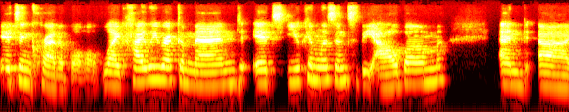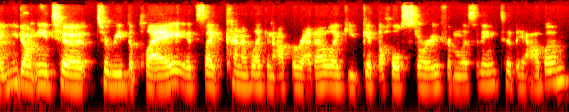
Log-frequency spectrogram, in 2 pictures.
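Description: A woman with an American accent talks at a fairly quick pace in a bright, sharp, medium-pitched voice with ordinary pitch variation. Her loudness swings widely on a very clean recording with a silent background. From southern Arizona (Tucson). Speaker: wedding planner. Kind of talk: casual interview.

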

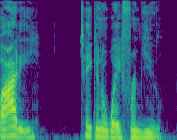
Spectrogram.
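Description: On a very clean recording with a silent background, a woman speaks in an American accent at a moderate pace. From Cleveland, Ohio. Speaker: poet and playwright. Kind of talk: interview. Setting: studio.

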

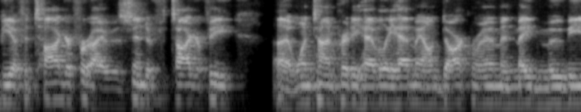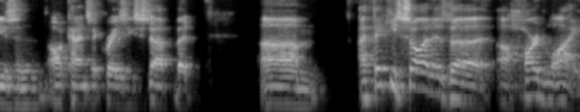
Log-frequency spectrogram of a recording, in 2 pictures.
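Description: With an American accent, this is a plain, everyday voice moving at a moderate pace. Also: man. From Texas, Houston area. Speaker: politician, former news anchor. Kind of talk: interview.

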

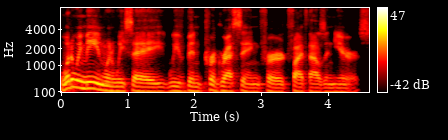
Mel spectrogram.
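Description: Over a quiet background, a man speaks at a very slow pace in a fairly low pitch. His intonation is lively. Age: 50s. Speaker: author and psychologist. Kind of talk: interview.

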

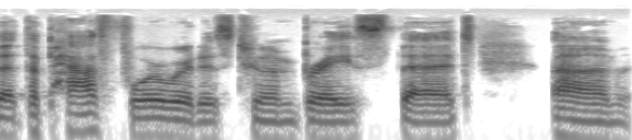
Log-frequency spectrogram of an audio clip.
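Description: A plain, everyday voice: a man with an American accent, fairly low pitch and fairly even intonation, dry and close with no echo, in a very clean recording with a silent background. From US (Kansas, part of youth in the Netherlands). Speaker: psychology professor and therapist. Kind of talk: podcast interview.

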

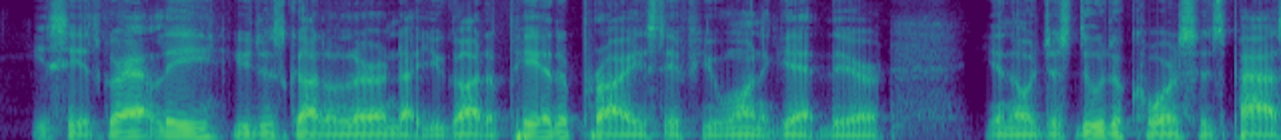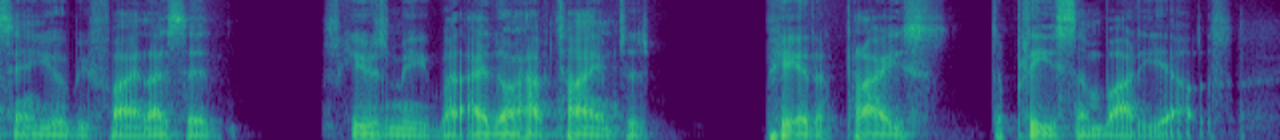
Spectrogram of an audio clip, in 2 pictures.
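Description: With vocal fry and a very deep, low pitch, a man speaks at a moderate pace with ordinary pitch variation. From Barbados. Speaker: podcast host. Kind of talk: interview about his own life.

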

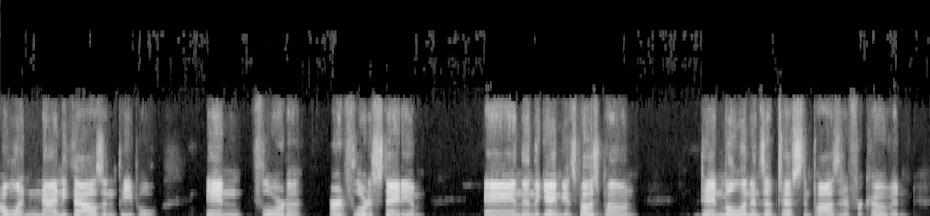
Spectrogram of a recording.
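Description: A man with a plain, everyday voice talks at a fairly quick pace, his medium pitch carrying fairly even intonation. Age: 40s. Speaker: sports podcast host. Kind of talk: casual sports chat. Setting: studio.

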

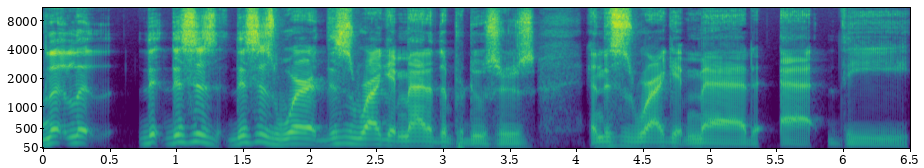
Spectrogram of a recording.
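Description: An animated man speaks at a fairly slow pace with very wide pitch swings. The recording is very clean, with a silent background. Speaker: podcast host. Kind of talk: casual banter podcast. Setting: home recording, drinking. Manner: animated, joking, talks over partner.

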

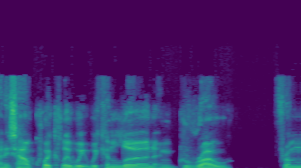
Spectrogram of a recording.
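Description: A man with a Mancunian accent speaks at a medium pitch and a moderate pace, his intonation fairly even. The sound is dry and close with no echo, over a quiet background. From Manchester, England. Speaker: resilience coach. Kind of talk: interview. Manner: hesitant, repeats words.

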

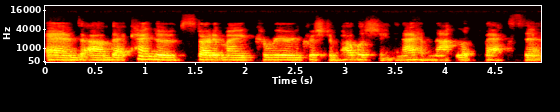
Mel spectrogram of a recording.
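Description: A somewhat breathy woman's voice with a fairly low pitch. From Louisiana, Cajun area (Thibodaux). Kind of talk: interview conversation.

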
